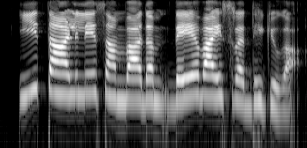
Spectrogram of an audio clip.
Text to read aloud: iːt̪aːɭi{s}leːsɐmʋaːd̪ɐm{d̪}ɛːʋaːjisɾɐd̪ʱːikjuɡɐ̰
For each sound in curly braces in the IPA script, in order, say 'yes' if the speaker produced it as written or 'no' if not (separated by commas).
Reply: no, yes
